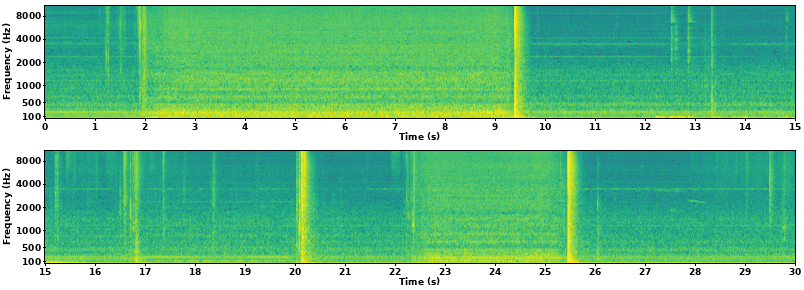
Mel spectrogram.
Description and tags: The sound of a refrigerator door being opened, and then the sound of the freezer in operation. A few variations follow.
